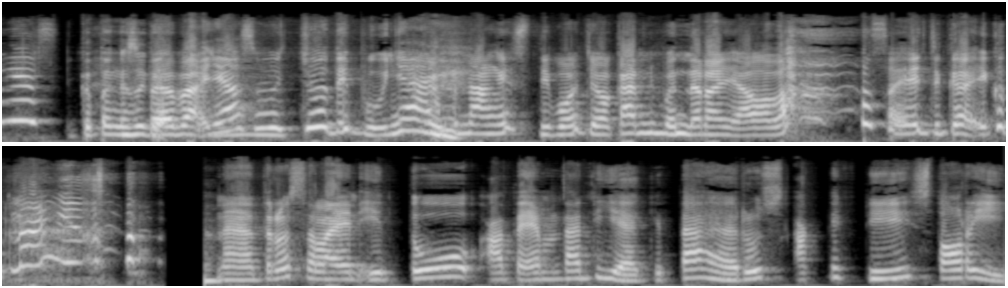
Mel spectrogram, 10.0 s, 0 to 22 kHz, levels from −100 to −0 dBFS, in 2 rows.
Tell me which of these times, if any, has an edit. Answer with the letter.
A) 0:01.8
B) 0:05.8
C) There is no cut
B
